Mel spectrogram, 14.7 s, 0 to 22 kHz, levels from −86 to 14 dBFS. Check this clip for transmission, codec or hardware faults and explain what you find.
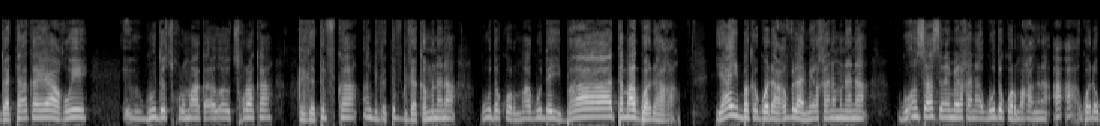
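There are a few short discontinuous-transmission artefacts in this speech, all heard through a call codec whose top end stops around 12 kHz, with coding noise consistent with roughly 20 kbps Opus.

Comfort noise in place of the background at 1.33–1.59 s, 9.45–9.53 s and 11.89–11.97 s: the sender likely went quiet on Opus DTX, and the receiver filled in synthetic hiss. The background sits about 50–57 dB down, but you can hear it turn smooth and featureless, about 5 dB louder in the first patch and about 6 and 9 dB quieter in the later two.

Sound dropped by the voice detector at 3.79–3.97 s: the detector likely mistook part of the sound for background, so about 70 ms of sound is lost and 180 ms is replaced by steady noise.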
